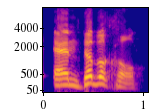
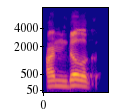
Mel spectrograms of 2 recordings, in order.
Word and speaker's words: umbilical: I I was I kept saying amil ambiblical and I was saying it wrong. I had to go look it up. It's umbilical. Umbilical.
